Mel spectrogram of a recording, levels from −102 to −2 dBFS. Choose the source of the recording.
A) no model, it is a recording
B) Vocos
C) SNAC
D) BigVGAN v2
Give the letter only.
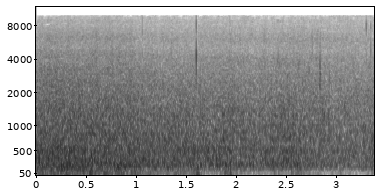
D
